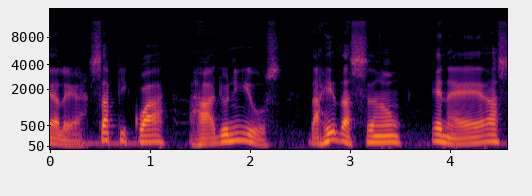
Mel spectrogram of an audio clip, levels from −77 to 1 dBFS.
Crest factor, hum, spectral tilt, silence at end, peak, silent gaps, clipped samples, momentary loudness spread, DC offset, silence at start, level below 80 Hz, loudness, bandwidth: 18 dB; none; -7 dB/octave; 0 s; -8 dBFS; none; under 0.1%; 8 LU; under 0.1%; 0 s; -48 dBFS; -27 LUFS; 12.5 kHz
